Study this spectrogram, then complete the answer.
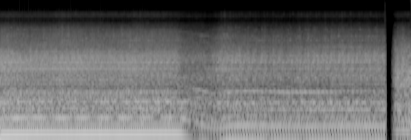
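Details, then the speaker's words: Allis-Chalmers diesel tractor just started after cracking injectors, running the electric fill pump, heat and ether: low, even idle settles in and holds steady with no knocks or misses; sounds healthy. "Um, it's running. Sounds healthy."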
